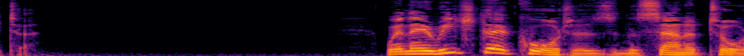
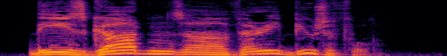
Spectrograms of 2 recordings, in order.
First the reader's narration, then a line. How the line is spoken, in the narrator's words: Taita said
